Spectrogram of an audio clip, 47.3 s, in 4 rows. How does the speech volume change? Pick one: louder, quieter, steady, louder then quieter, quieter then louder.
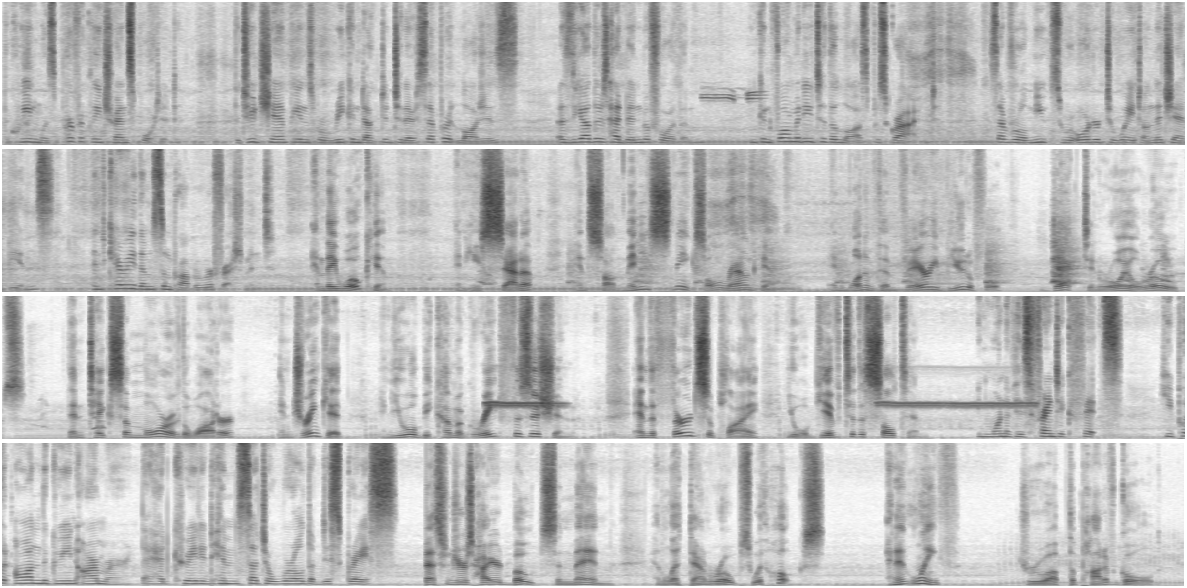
steady.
